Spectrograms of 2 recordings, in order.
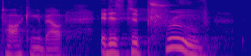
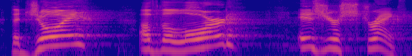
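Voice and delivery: loud emphatic quote; 4 semitones higher, 9 dB louder, slower than usual. Acted. Quoting verse emphatically.

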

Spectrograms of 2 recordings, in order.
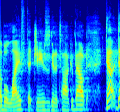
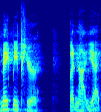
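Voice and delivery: softer, dry repeat with a wink; quiet ironic echo; 5 semitones lower, 6 dB quieter than usual. Retold or imitated. Preacher repeating Augustine's prayer to mock it, quiet ironic echo. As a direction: murmur it back, tongue in cheek. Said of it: "I love that prayer".

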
